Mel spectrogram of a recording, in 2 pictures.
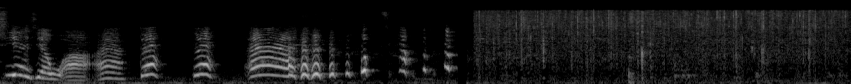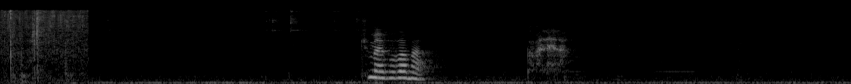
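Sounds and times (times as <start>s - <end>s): food sizzling and crackling: 4.7s - 9.4s.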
